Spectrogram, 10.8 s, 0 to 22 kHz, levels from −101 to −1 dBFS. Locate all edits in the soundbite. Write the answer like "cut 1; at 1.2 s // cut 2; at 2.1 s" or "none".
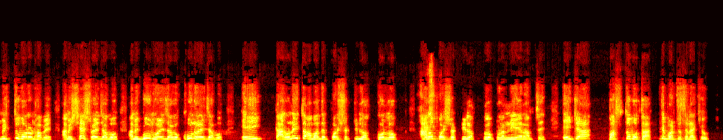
cut 1; at 9.9 s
